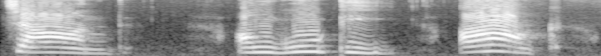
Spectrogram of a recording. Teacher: इनका उच्चारण मुंह और नाक दोनों से होता है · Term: अनुनासिक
